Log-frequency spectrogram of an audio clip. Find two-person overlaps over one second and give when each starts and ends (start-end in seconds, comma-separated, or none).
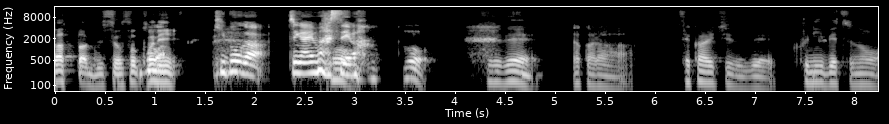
none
